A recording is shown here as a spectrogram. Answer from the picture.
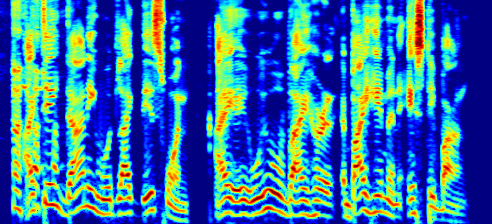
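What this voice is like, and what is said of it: Imitated Cuban grandmother's accent. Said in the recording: “She's Cuban, by the way ... I am making fun of her accent.”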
